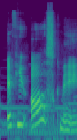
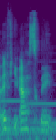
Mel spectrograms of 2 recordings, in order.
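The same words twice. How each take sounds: First: It is said in a Southern English accent. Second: It is said in a Northern English accent. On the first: "Southern V S would just be... me saying things" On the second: "instead of"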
